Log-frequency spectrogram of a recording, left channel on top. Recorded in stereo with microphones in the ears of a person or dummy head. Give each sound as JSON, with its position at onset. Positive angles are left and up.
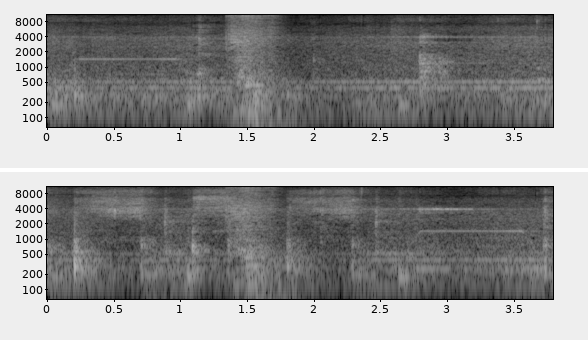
{"t": 1.3, "sound": "tearing paper", "side_deg": -25, "distance_m": 1.3}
